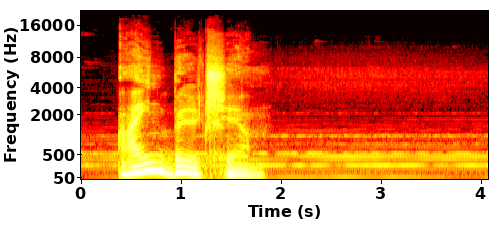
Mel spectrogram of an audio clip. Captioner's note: german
